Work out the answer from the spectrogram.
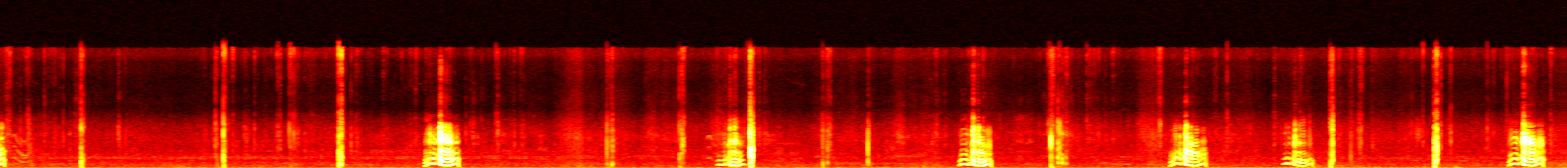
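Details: Grey francolin calls repeated every one to two seconds as short, harsh, wavering bursts, with regular sharp clicks and a quiet low-frequency hum behind.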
